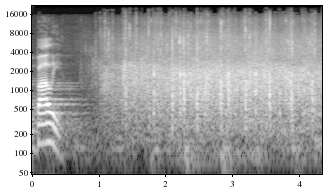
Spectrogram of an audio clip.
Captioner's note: applause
